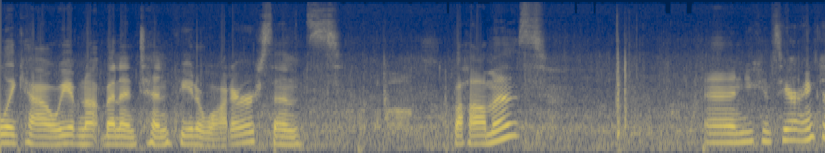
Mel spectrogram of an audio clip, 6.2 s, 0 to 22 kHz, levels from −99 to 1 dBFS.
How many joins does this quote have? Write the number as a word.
zero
